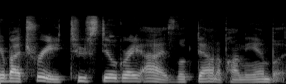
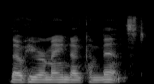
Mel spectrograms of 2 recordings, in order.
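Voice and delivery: ordinary delivery

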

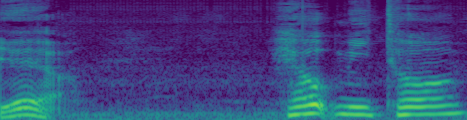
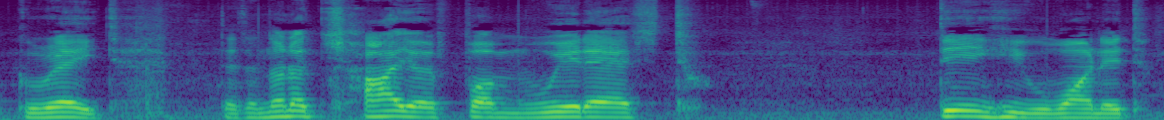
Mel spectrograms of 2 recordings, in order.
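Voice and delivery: ordinary talk, nothing marked

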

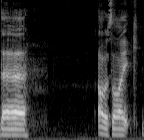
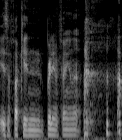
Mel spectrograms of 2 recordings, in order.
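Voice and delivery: quiet laughter; 9 dB quieter than usual. Real, not acted. Laughing at own drunk story.

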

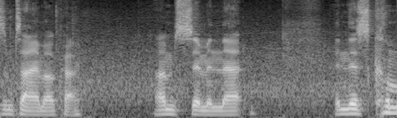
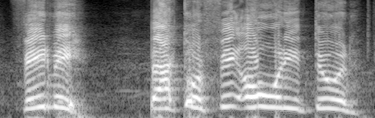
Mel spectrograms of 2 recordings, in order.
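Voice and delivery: high, loud calls for the pass; pleading yell; 9 semitones higher, 6 dB louder than usual. Real, not acted. Gamer begging a teammate for the puck, loud pleading yell. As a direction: shout at the AI to pass it.

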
